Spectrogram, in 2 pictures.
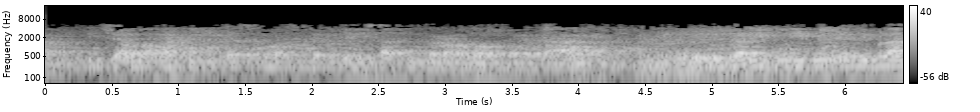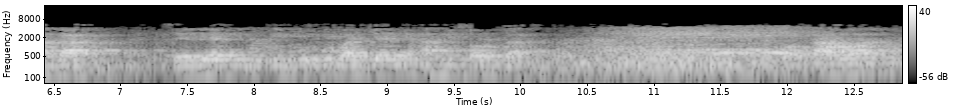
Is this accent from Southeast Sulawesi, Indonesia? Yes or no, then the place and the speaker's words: no; Pontianak, West Kalimantan, Indonesia; Saya dari Pontianak. Pontianak Palembang itu mirip-mirip sedikit lah.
